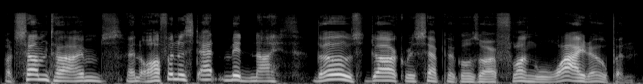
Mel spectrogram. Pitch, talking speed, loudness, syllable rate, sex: 155 Hz, 120 wpm, -19 LUFS, 4.1 syllables/s, male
